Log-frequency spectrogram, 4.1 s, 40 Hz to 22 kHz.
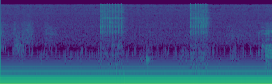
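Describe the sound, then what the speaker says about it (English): A Honda VFR800Fi engine with its cylinder heads removed is turned over by hand with a 14mm socket, giving a run of close mechanical ratcheting clicks with two brief, louder bursts of clattering. "Now what we'll do is we'll just get the 14mm socket again and just turn it over."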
